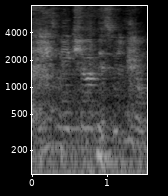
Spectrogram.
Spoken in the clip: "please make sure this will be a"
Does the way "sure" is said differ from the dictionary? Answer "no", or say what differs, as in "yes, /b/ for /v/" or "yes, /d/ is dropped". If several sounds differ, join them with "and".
no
